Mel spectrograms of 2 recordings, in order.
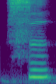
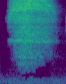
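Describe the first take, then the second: First: The s is said like Chinese pinyin s. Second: The s is said like the English s.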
